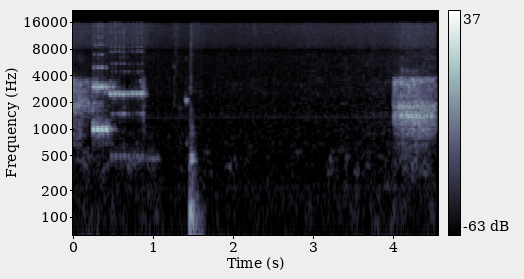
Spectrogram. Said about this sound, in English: Sorry, my phone's ringing.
